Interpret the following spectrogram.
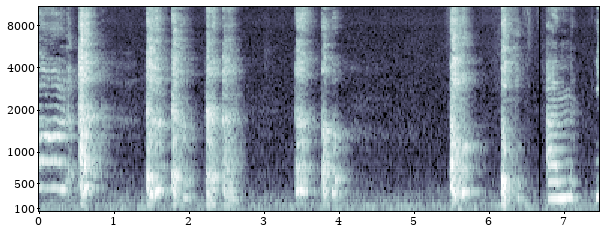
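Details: Acted comedy skit by a child, not a real illness: about nine short, dry, forceful coughs in uneven clusters, with brief sung notes at the start and end.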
